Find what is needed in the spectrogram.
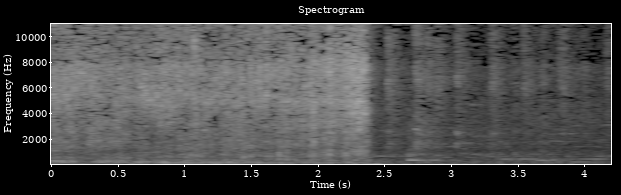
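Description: An inflated rubber balloon let go and deflating, air rushing out of its neck with a fluttering rasp, cutting off suddenly about two and a half seconds in as the balloon empties.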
